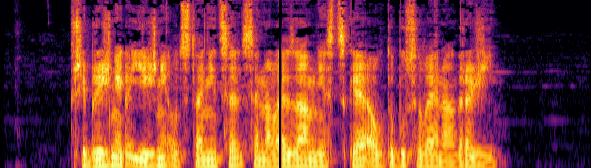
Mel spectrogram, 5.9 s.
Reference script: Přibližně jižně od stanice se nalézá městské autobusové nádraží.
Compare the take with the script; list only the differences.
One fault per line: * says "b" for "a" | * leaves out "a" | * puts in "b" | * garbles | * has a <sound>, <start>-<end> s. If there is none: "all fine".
* has a dropout, 2.8-2.8 s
